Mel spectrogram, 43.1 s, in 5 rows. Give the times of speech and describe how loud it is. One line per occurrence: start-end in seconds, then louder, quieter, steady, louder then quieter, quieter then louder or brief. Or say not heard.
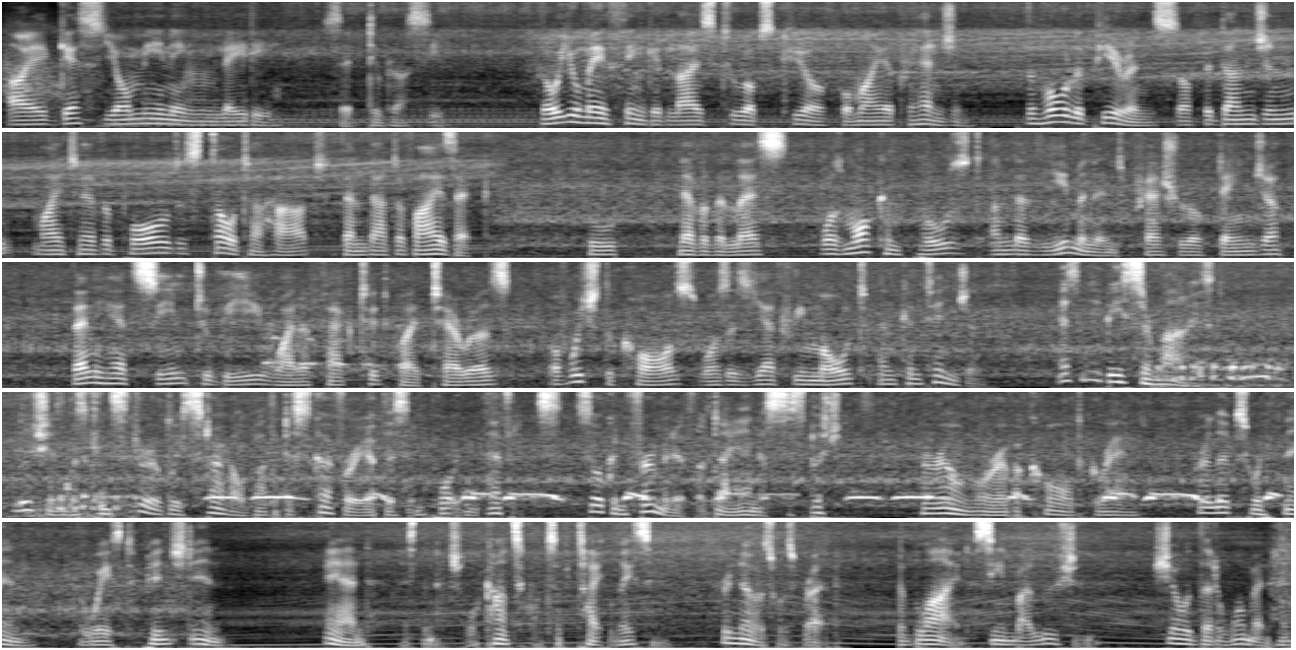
0.0-43.0 steady.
